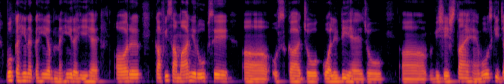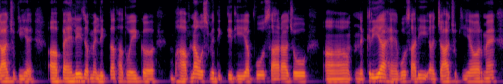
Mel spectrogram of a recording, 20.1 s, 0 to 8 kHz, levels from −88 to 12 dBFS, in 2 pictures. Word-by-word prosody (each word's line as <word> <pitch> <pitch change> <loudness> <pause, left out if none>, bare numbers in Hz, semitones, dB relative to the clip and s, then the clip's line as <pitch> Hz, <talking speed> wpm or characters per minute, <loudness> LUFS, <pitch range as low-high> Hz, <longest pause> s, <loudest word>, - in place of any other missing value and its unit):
वो 145 - +6
कहीं 130 0 +3
न 130 - +1
कहीं 120 +1 0
अब 115 -2 0
नहीं 120 +5 0
रही 105 -2 +1
है 100 -2 +1 0.4
और 115 +1 +3 0.5
काफ़ी 120 +5 +1
सामान्य 120 0 +2
रूप 125 0 +2
से 120 -1 +5 0.5
अ, 105 - -1
उसका 100 +1 0
जो 100 +1 +1
क्वालिटी 110 +1 +3
है, 95 -1 0
जो 95 -1 -3 0.4
अ, 95 - -3 0.6
विशेषताएँ 105 +3 0
हैं, 100 -3 -4
वो 110 +5 0
उसकी 120 0 -2
जा 105 +1 +6
चुकी 100 -2 -4
है। 100 -2 0 0.4
अ, 105 -1 +5
पहले 110 +4 +3
जब 115 -2 0
मैं 110 -1 -1
लिखता 105 +3 -1
था, 115 -2 -4
तो 110 +1 -1
एक 110 0 0 0.7
भावना 105 +4 +1 0.2
उसमें 110 -2 -3
दिखती 105 +2 -5
थी 100 0 -1
अब 100 - -14
वो 110 0 +1
सारा 100 +1 +1
जो 105 0 +2 0.4
अ, - - +1
न 100 0 0
क्रिया 125 +2 +5
है, 95 -4 -3
वो 105 +4 -2
सारी 110 +1 -1
अ, 100 - -1
जा 105 +1 +2
चुकी 105 -1 -10
है। 105 - -1
और 105 0 +1
मैं 115 +1 0
अ, - - -18
105 Hz, 165 wpm, -23 LUFS, 100-115 Hz, 0.7 s, वो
